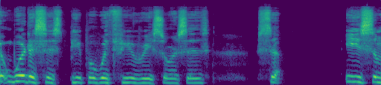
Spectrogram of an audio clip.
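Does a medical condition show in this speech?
Yes: ALS; diagnosed 2.5 years, onset 7 years, needs transfer help; speech audibly affected.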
